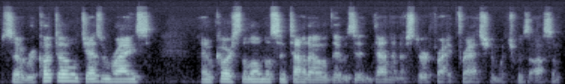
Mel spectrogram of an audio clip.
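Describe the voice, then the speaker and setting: A man hosting a casual live stream, chatting in a relaxed, rambling way and reading viewers' comments aloud. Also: medium pitch, moderate pace, creaky.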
